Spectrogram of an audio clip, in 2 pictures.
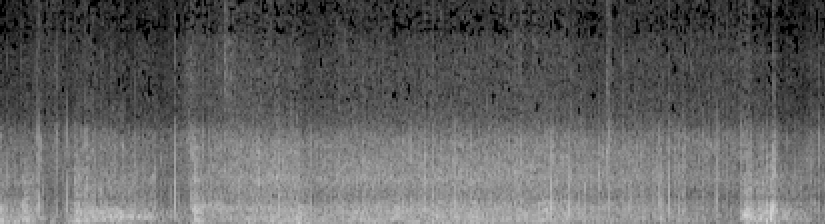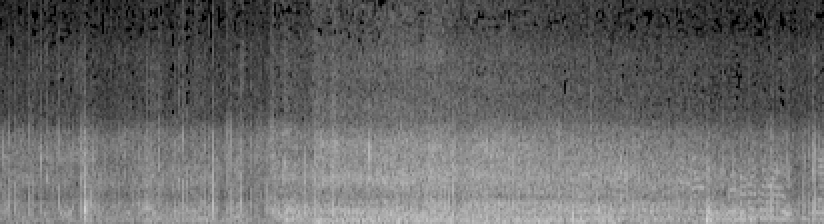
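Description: Steady rain falling, a continuous even hiss, with a few brief voices in the middle.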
